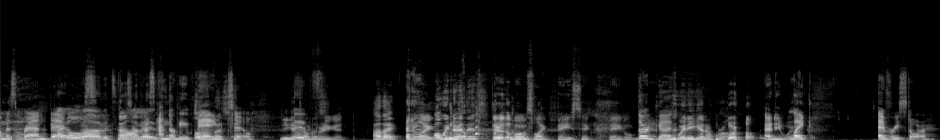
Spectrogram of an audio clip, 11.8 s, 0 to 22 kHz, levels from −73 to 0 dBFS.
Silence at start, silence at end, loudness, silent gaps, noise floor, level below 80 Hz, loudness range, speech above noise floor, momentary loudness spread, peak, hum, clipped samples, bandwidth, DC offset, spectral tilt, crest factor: 0 s; 0.1 s; -20 LUFS; none; -61 dBFS; -54 dBFS; 3 LU; 40 dB; 13 LU; -2 dBFS; none; under 0.1%; 12.5 kHz; under 0.1%; -5.5 dB/octave; 18 dB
